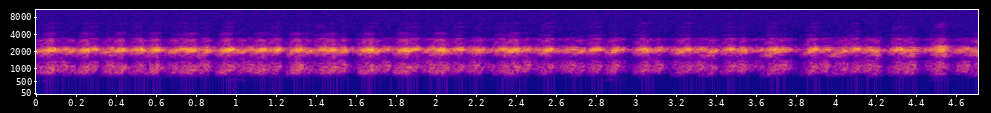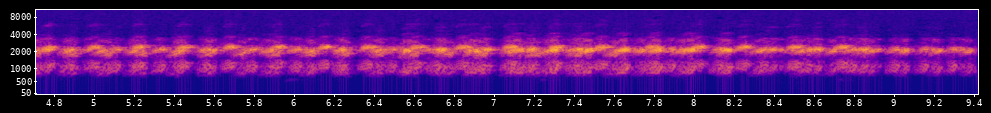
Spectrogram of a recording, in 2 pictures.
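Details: Tree frogs singing at night at a forest pond in north-east Italy in mid-April: a dense, continuous chorus of rapid pulsed croaks overlapping into a steady rattling buzz, with no other sounds.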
